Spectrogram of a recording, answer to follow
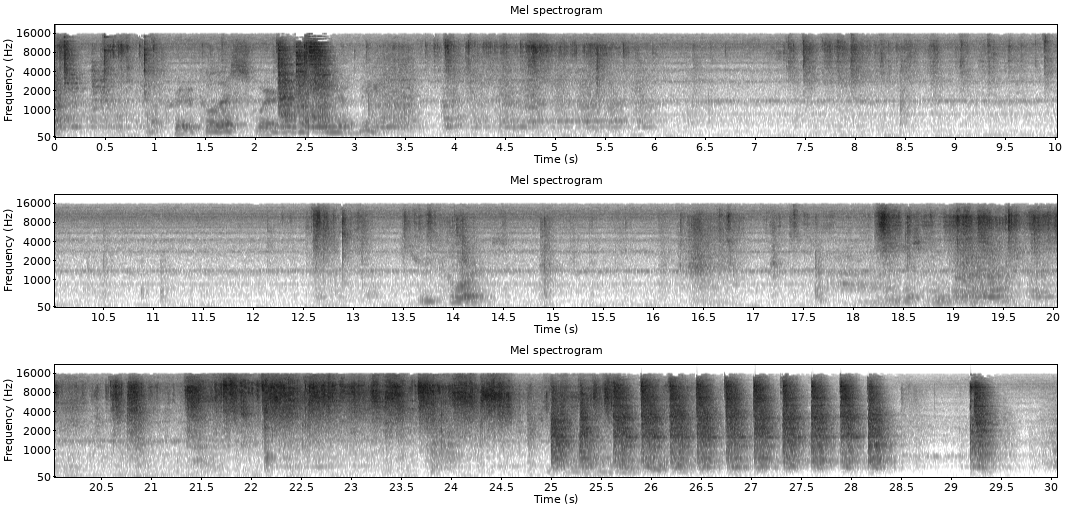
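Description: Steel rods and tools clanking on a steel welding table: scattered sharp metallic clanks, a few seconds of rough steady noise about two-thirds of the way in, then a rapid run of evenly spaced metal strikes, about four a second, near the end.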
